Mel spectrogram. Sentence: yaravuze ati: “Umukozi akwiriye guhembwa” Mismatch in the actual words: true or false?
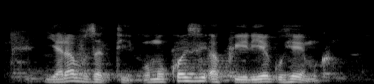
false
